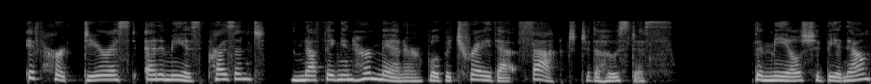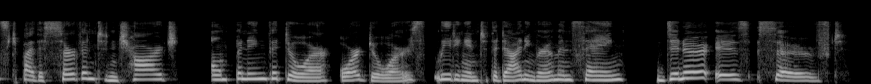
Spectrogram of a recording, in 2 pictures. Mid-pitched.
No: high, 205 Hz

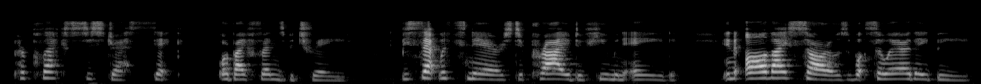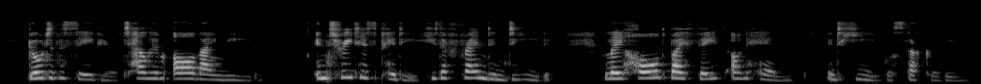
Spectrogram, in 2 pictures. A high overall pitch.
Yes: high, 245 Hz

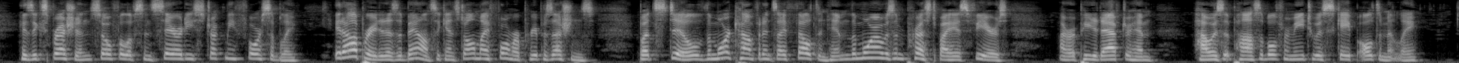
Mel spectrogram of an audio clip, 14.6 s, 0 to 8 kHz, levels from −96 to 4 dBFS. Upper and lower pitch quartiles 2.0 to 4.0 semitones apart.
Yes: average, 3.7 semitones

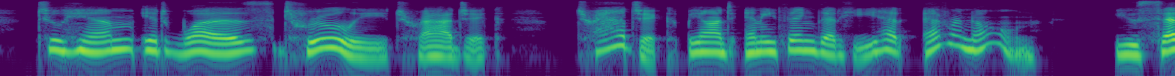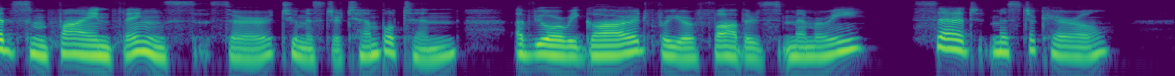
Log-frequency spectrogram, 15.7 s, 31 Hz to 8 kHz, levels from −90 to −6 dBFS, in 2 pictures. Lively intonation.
Yes: wide, 6.4 semitones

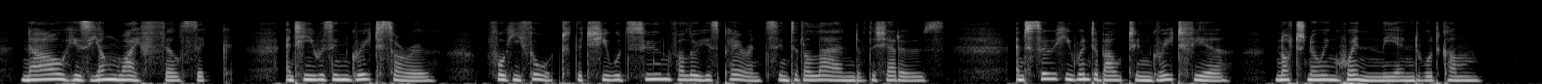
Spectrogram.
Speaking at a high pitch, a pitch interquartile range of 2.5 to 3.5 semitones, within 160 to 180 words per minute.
Yes: high, 200 Hz; average, 3.0 semitones; average, 165 wpm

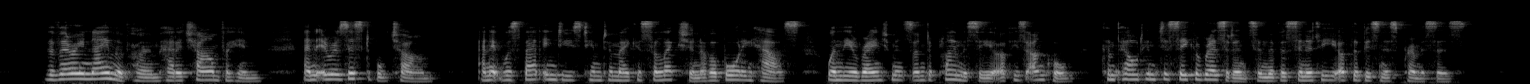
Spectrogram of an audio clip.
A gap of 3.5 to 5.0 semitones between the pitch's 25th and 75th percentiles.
Yes: average, 4.0 semitones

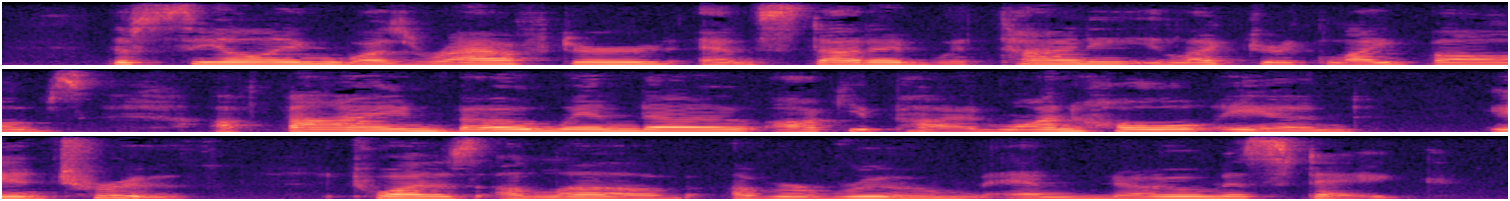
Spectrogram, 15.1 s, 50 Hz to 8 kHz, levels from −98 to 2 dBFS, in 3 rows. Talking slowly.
Yes: slow, 120 wpm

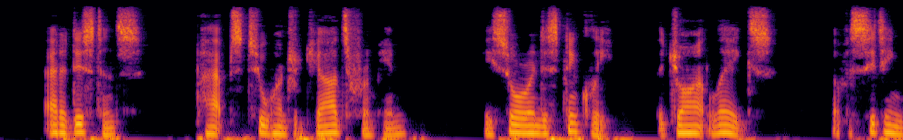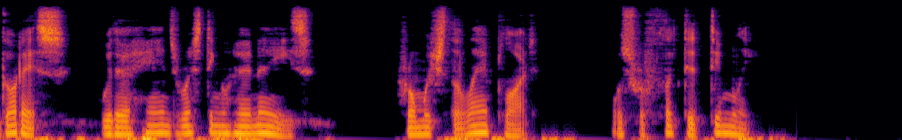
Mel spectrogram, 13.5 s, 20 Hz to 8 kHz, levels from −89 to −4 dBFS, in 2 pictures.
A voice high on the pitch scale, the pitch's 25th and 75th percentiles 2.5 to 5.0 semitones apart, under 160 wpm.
No: low, 115 Hz; average, 2.9 semitones; average, 145 wpm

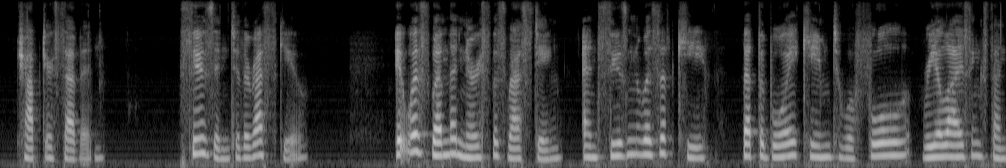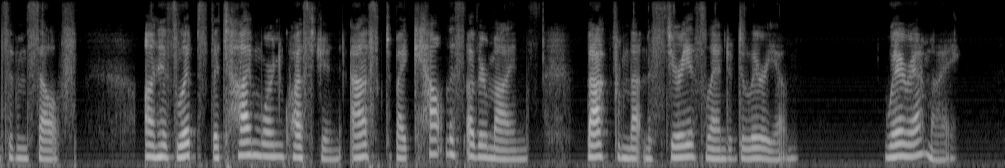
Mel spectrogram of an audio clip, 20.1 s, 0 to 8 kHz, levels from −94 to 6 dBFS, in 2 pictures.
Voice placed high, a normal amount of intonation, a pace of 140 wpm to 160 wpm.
Yes: high, 200 Hz; average, 3.5 semitones; average, 150 wpm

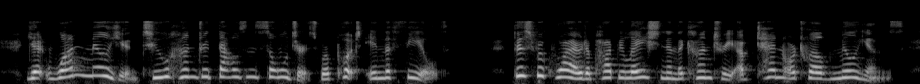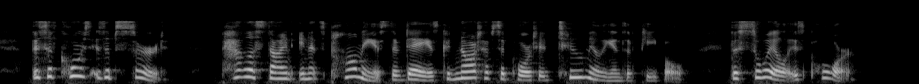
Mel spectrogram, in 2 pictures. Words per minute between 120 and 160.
Yes: average, 150 wpm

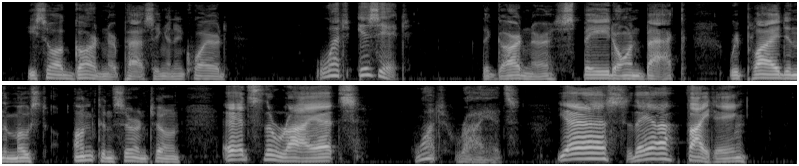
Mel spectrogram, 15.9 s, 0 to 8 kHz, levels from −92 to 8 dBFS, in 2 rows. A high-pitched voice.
No: low, 120 Hz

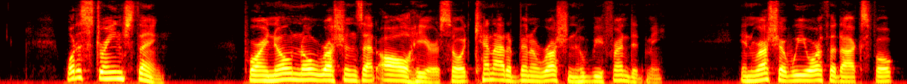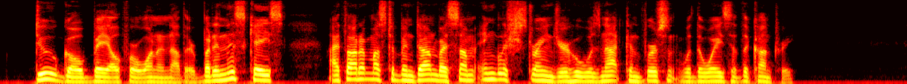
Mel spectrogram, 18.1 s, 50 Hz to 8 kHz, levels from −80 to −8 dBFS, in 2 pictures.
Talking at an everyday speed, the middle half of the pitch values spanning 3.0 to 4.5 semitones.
Yes: average, 190 wpm; average, 4.2 semitones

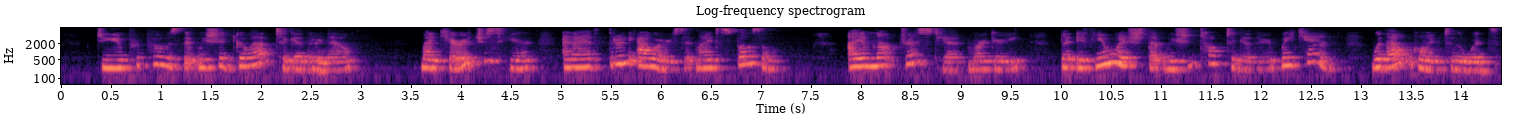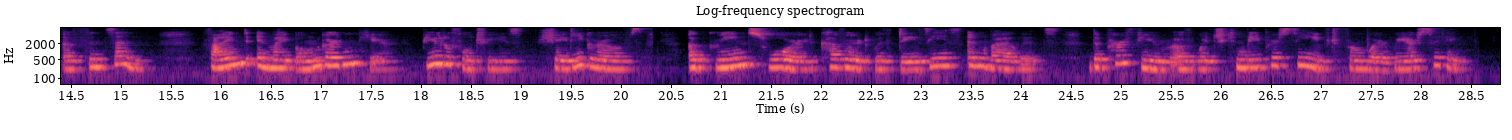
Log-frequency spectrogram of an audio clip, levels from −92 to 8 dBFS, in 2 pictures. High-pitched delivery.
Yes: very high, 250 Hz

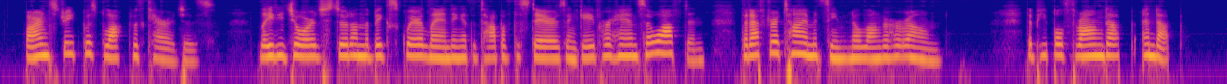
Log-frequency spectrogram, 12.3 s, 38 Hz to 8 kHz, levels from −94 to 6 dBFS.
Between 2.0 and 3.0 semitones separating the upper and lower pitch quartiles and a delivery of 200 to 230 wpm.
Yes: narrow, 2.6 semitones; fast, 205 wpm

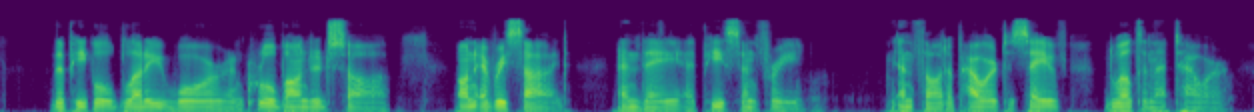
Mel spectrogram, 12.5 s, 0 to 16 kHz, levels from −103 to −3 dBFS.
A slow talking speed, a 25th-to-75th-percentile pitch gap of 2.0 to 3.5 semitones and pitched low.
Yes: slow, 130 wpm; narrow, 2.4 semitones; very low, 95 Hz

